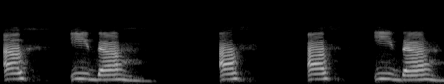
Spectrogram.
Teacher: इसमें बहुत एयर होती है, एयर आपकी जारी रहनी चाहिए, स्पेशली जब ये साकिन होता है, एयर ज्यादा होती है, टाइमिंग ज्यादा होनी देनी होती है।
